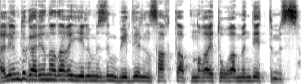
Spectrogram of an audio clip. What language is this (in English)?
Kazakh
